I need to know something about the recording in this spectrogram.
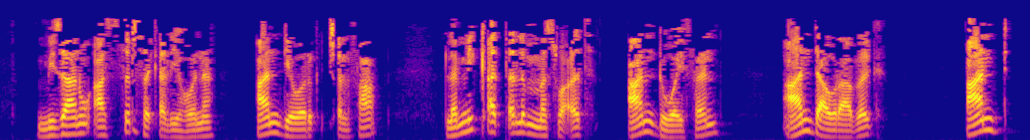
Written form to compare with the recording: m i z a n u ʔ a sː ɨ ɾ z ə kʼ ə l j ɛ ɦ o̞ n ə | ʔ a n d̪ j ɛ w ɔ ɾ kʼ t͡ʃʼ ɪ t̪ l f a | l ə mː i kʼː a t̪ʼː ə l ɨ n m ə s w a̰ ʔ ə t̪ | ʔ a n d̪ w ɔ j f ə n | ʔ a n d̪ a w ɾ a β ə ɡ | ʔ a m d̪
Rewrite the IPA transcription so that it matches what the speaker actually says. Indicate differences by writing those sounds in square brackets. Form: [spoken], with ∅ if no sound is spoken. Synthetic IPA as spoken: m i z a n u ʔ a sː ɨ ɾ [s] ə kʼ ə l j ɛ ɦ o̞ n ə | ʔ a n d̪ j ɛ w ɔ ɾ kʼ t͡ʃʼ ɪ [∅] l f a | l ə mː i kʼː a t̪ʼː ə l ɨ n m ə s w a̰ ʔ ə t̪ | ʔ a n d̪ w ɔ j f ə n | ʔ a n d̪ a w ɾ a β ə ɡ | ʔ a [n] d̪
